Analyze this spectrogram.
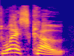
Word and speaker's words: waistcoat: hang on the beauty the beauty of the English language is some words is not pronounced like what they are written westcote that's wescoat know if you could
